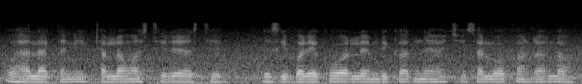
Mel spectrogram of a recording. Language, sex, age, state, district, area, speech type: Maithili, male, 18-30, Bihar, Begusarai, urban, spontaneous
